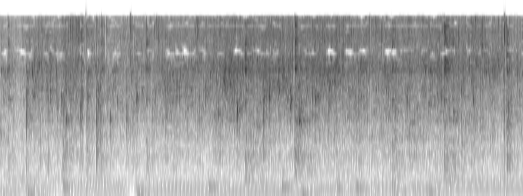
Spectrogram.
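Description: Whole green chillies sizzling and crackling in hot mustard oil in a wok, stirred with a spatula that clicks and scrapes against the pan.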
